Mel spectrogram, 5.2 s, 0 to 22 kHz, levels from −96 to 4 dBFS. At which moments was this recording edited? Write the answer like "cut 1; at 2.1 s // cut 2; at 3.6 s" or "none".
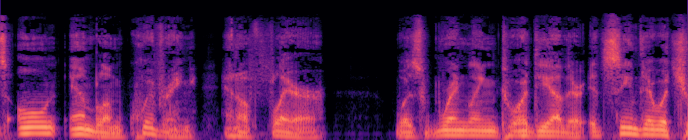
none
